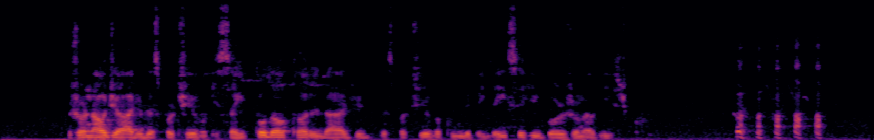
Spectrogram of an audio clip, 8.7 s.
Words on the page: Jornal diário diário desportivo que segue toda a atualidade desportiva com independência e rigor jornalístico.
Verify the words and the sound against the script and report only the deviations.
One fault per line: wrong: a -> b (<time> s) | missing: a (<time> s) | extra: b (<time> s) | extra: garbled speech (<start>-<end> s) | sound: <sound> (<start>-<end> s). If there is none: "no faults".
missing: diário (1.4 s)
sound: laugh (7.4-8.3 s)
